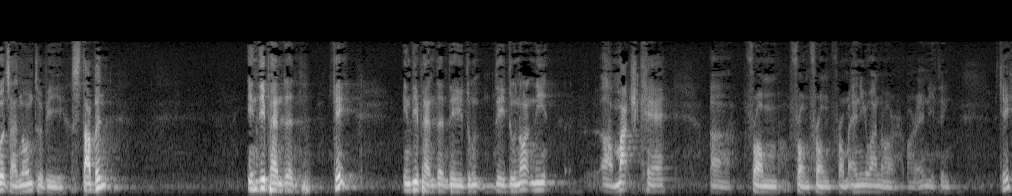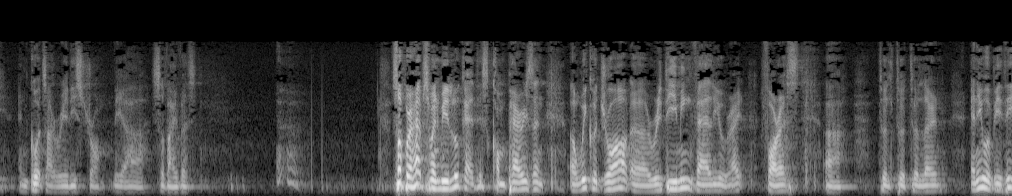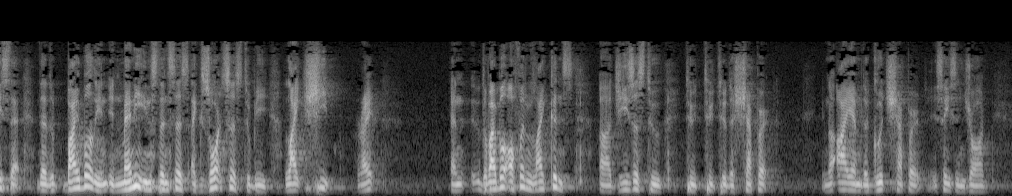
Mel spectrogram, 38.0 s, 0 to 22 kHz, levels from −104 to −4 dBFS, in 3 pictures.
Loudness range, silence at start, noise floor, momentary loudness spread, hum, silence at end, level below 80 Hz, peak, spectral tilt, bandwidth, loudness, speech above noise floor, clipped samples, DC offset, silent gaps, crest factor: 13 LU; 0 s; -68 dBFS; 17 LU; none; 0.3 s; -74 dBFS; 0 dBFS; -6 dB/octave; 9.6 kHz; -28 LUFS; 40 dB; under 0.1%; under 0.1%; none; 28 dB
